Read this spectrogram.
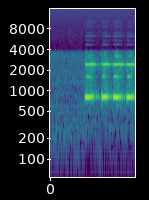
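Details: Garrett AT-Pro metal detector air test with a 1941 silver Mercury dime at about 4 inches, reading ID 82–83. Five sharp high chirps as the coil passes give a strong, normal high-tone response.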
